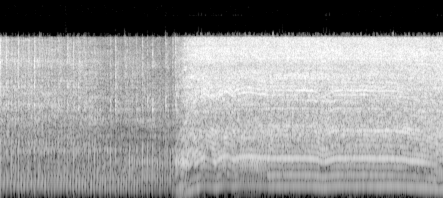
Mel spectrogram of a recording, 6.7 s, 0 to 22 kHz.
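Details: Husqvarna 362XP Special with wrong ignition coil and Walbro carb, cutting firewood: high scream wavers and dips at limiter and gargles near 11,500–12,000 rpm, barely 10,000–10,500; fine near 9,000 rpm dogged in; four-stroking from rev-limited wrong coil.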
